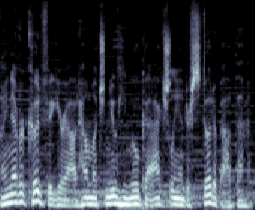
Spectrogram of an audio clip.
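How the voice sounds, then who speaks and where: A man playing a knowledgeable, measured character who explains things in a sci-fi anime game dub. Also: fairly low pitch, natural voice. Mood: thoughtful, measured. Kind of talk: English game dub acting, explanatory dialogue. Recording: music behind the voice.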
